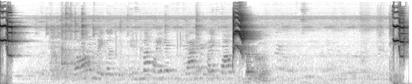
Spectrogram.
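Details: Pet Alexandrine parakeet in its natural voice, giving three loud, harsh, brief screeches at the start, middle and end, separated by quieter murmured vocal sounds and soft human speech.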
